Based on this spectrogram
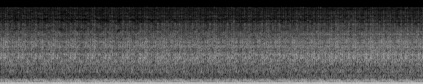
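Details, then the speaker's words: Diesel truck with a faulty instrument cluster and burnt-out lights: heavy idle with an uneven, occasionally missing beat; the miss isn't entirely tied to switching the lights, cause unknown. "It's not perfect. It's like whatever it is isn't absolutely related to the lights, but it's something's up."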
